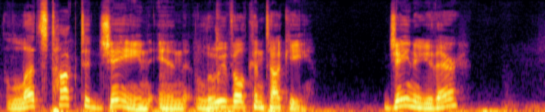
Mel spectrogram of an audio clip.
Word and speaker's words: Louisville: I always say Louisville, Kentucky, but y'all say it different. How do you? It's like with marbles in your mouth. How do you say it? I'm a transplant, but it said Louisville.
